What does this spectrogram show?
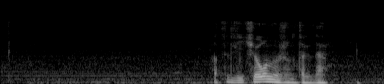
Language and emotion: Russian, neutral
